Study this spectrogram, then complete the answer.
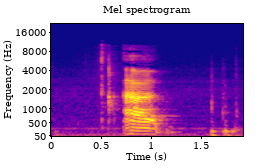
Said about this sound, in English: And I'm typing, and this is Good Radio Dale typing into the chat room.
